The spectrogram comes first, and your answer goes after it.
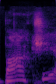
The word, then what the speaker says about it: Bakshi: Is it Bakshi?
